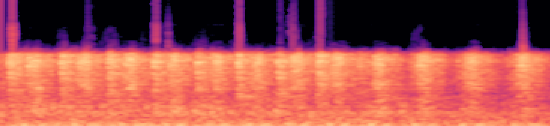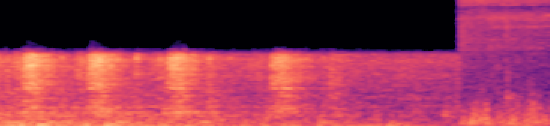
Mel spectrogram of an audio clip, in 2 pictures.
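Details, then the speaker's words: Rebuilt pressure washer small engine with a leaking intake manifold, run on starting spray after a small stick was cleared from the carb: fires hard, then fades and quits within seconds; fuel starvation, fuel line disconnected from carburetor. "Look, it's kind of hard to have fuel flow into the carb when the carb's not connected."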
